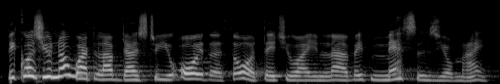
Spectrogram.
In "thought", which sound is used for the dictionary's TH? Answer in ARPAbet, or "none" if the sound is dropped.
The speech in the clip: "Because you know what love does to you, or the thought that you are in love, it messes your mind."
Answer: TH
